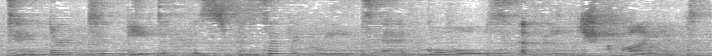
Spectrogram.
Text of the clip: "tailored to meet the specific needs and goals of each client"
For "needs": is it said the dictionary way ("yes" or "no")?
no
